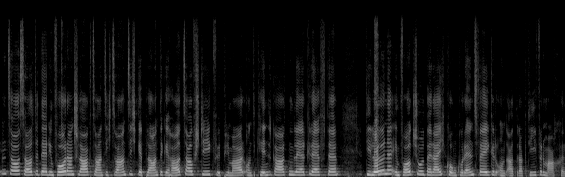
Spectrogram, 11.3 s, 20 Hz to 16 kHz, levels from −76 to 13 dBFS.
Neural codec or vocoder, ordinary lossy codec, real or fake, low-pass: autoencoder, 48 kHz, 128 numbers a frame, DAC-VAE, trained on Japanese speech; none; fake; 14.4 kHz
